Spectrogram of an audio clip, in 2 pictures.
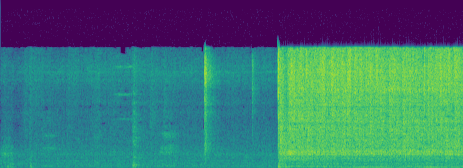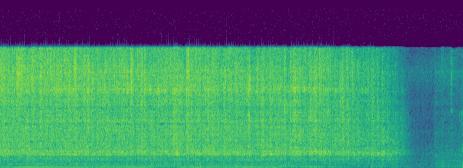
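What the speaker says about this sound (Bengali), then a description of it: "আর ডালটা ভিজে গেছে, এবার ডালটা আমি পেস্ট করে নেব।" An electric blender whirs loudly, grinding soaked chana dal into a fine paste for kachori, starting abruptly after a few quiet clinks, running steadily for about six seconds, then winding down.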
